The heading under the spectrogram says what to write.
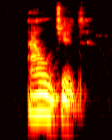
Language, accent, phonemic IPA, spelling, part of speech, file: English, Southern England, /ˈæl.d͡ʒɪd/, algid, adjective, LL-Q1860 (eng)-algid.wav
- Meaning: Cold, chilly; used of low body temperature, especially in connection with certain diseases such as malaria and cholera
